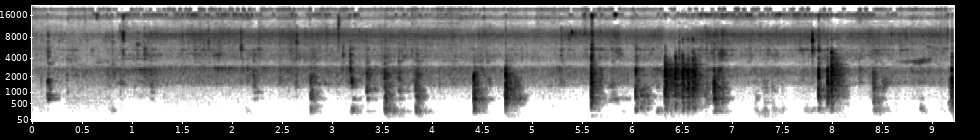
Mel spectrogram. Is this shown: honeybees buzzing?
no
